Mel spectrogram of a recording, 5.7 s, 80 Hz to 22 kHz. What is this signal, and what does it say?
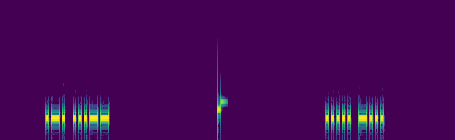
Morse code, heard as a keyed tone, about 36 wpm, 700 Hz. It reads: R3 5B
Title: Single-Letter Single-Number 35wpm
